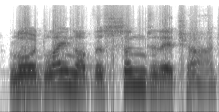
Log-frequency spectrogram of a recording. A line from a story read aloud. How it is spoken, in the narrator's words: cried with a loud voice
